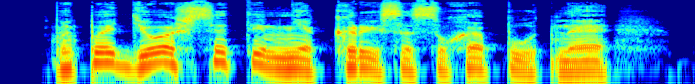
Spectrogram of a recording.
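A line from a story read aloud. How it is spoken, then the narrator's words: Hissing. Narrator (Russian): прошипел он Петушкову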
